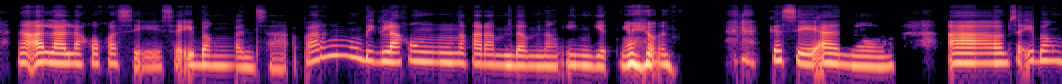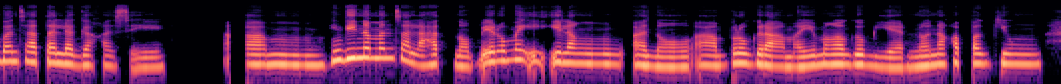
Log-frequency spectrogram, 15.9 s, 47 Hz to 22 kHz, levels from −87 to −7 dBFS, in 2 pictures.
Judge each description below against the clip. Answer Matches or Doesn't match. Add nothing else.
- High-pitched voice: Matches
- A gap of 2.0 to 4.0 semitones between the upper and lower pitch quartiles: Matches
